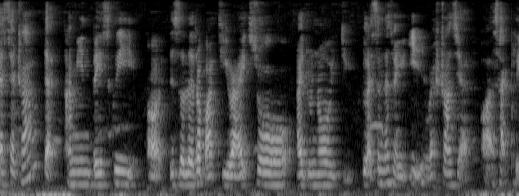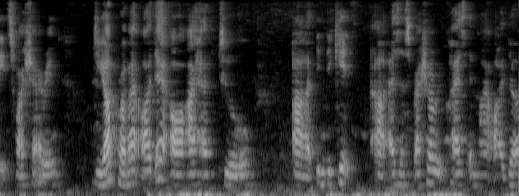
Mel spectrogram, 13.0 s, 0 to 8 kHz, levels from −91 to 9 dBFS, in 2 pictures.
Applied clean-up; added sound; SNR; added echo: classical method log-MMSE.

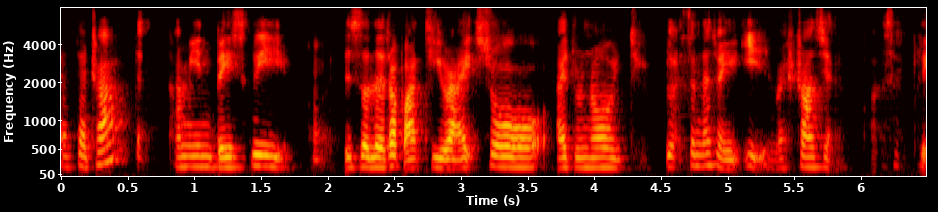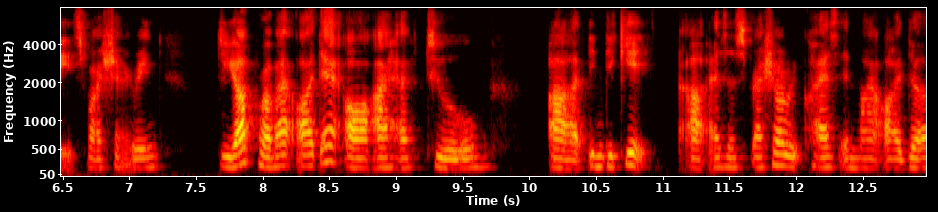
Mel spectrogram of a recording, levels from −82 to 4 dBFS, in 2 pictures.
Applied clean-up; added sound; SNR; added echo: neural mask model DeepFilterNet 3.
